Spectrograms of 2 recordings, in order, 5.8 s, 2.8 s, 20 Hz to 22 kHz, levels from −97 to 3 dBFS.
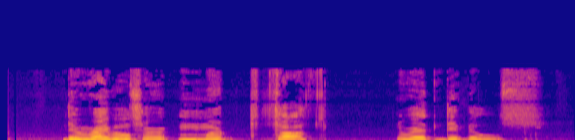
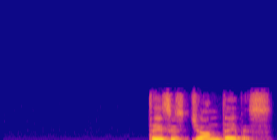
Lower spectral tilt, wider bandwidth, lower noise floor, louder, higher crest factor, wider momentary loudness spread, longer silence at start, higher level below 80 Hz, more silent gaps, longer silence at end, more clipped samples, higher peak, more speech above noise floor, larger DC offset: about the same, -6.5 dB/octave vs -6 dB/octave; first, 11.5 kHz vs 7.8 kHz; second, -69 dBFS vs -86 dBFS; second, -22 LUFS vs -18 LUFS; about the same, 22 dB vs 18 dB; first, 20 LU vs 3 LU; second, 0.65 s vs 1.5 s; about the same, -64 dBFS vs -60 dBFS; neither; first, 0.45 s vs 0.1 s; neither; about the same, -2 dBFS vs -2 dBFS; second, 48 dB vs 69 dB; neither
